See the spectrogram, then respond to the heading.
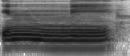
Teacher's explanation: نون پر تشدید ہے، غنہ کریں گے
